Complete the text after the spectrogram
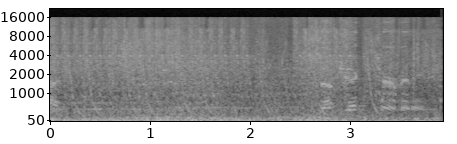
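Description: Energy bolts crackle and explode on impact.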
